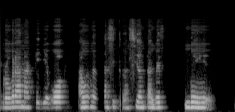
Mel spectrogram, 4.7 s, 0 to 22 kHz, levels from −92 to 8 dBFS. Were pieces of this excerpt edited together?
no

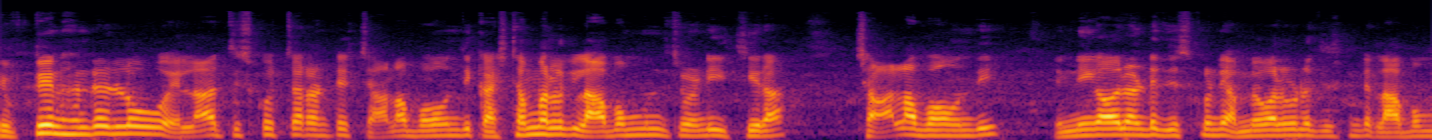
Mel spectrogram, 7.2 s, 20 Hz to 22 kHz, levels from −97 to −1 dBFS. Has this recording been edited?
no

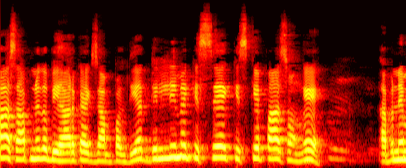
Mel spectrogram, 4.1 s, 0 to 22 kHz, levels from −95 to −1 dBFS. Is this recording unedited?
yes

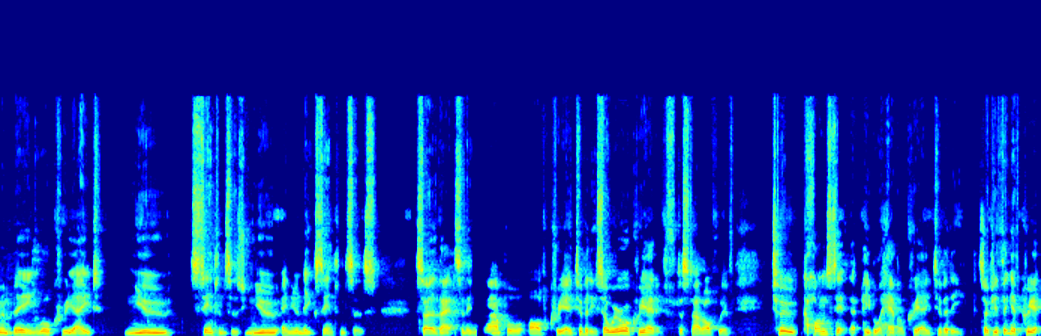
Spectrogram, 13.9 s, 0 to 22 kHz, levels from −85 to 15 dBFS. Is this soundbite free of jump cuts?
no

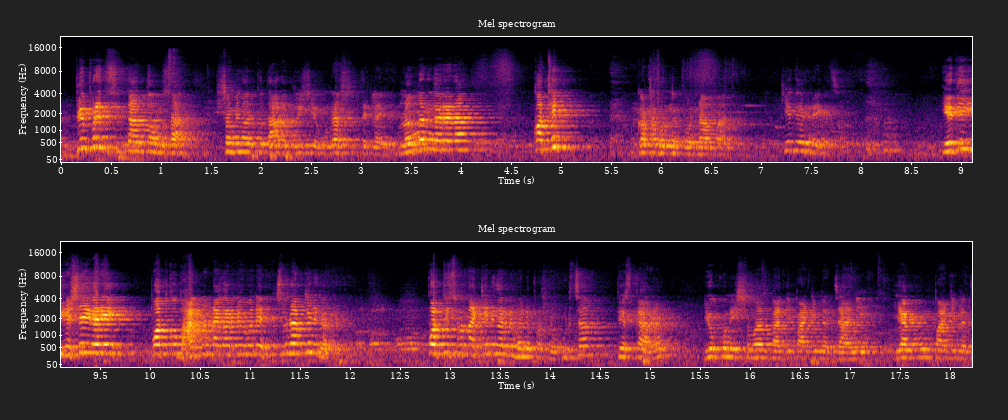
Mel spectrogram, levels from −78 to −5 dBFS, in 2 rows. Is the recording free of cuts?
yes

